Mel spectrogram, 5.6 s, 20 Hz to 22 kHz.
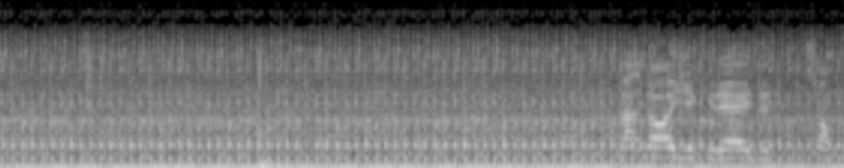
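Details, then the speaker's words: Vauxhall Vivaro 2.0 diesel van, jump-started after an injector replacement and coding: loud, busy top-end clatter at idle because the breathers are missing; a little oil comes out the top. It should quiet down once they are refitted. "things are missing the Breeders are missing on here well once that's on just Qui it down quite a bit though does sound so bad"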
